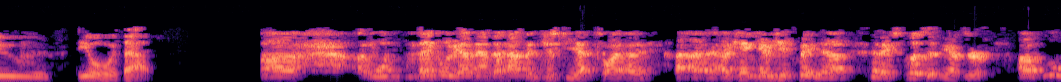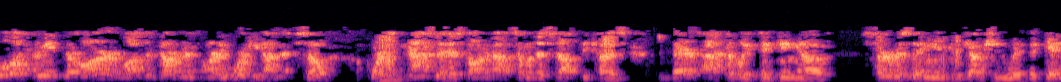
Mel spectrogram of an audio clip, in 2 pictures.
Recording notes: His talk was part of the Future-in-space Operations weekly teleconference series recorded on July 29.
